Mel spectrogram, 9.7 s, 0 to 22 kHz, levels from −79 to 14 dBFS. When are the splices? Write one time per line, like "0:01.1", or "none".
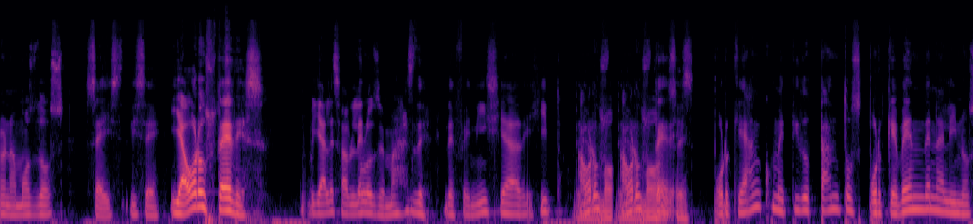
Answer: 0:01.6
0:03.1
0:03.6
0:04.4
0:06.1
0:07.0
0:08.6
